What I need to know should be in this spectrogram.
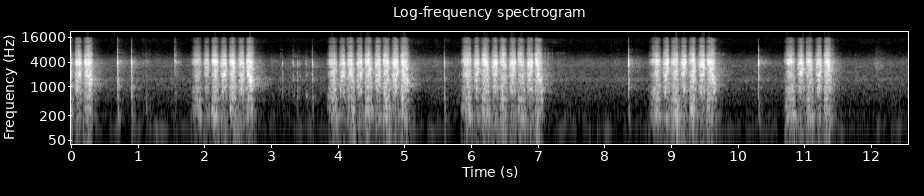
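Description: A metal file rasps in quick bursts of short strokes across metal frets.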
